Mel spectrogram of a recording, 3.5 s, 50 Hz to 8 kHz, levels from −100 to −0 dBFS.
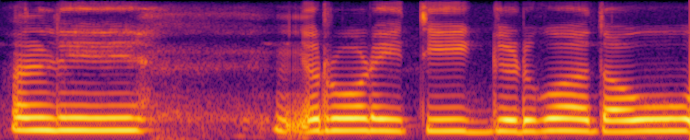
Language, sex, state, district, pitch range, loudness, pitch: Kannada, female, Karnataka, Belgaum, 245-260 Hz, -11 LUFS, 250 Hz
